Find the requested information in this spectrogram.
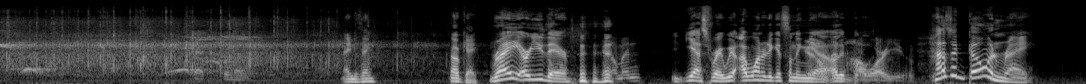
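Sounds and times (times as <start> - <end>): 
applause sound effect: 0.0 - 4.7
speech: 2.2 - 2.6, 3.4 - 3.9, 4.5 - 10.4.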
